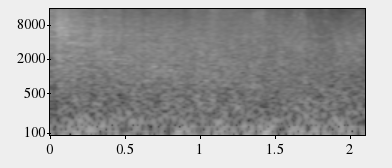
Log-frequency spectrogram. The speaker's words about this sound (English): The SEAL opened the hatch partway, and I tossed my grenade through.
